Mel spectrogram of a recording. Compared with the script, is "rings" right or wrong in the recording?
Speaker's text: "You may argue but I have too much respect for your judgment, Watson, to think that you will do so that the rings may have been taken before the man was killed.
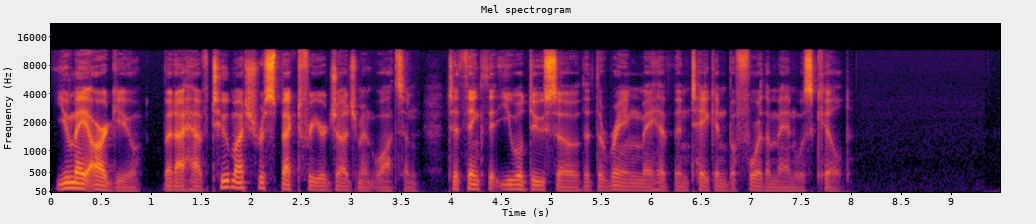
wrong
